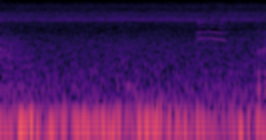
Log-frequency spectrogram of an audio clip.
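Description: Quiet outdoor background with a steady low rumble, and a single short, high bird chirp about one and a half seconds in.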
